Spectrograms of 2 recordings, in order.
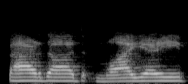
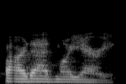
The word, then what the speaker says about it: Fardad Moayeri: so I I the the proper way to say the whole name is farad mui but everybody knows me as fardad moeri okay yeah all right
